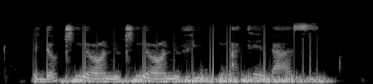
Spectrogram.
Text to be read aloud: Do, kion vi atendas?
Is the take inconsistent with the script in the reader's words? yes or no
yes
